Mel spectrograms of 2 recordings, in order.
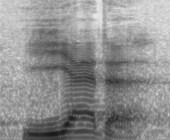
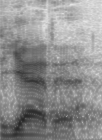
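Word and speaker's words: יָדַע: the hebrew word yada i may not have pronounced that right but as probably a few of you know how to pronounce it i'm going to go with yada and and pastor who actually does know is nodding so i'm on the right track it appears roughly a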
